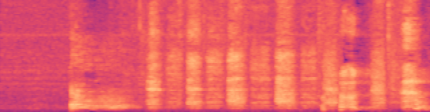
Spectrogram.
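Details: A hungry older dog asks to be fed with a quick series of breathy yips and huffs, roughly seven rhythmic bursts after a sudden start, indoors with his owner.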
